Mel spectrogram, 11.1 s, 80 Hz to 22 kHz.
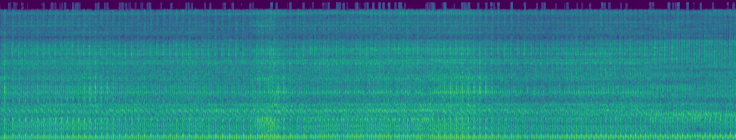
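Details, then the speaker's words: Freshly assembled 70cc Transval T3/T5 two-stroke engine with the variator spinning true: a steady, even burble holds its revs without hunting, a stable idle showing no air leak after sealing with gasket paste. "le régime est stable ça c'est cool ça veut dire qu'il y a pas de prise d'air"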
